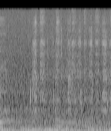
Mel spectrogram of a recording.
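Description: A stylus writing on a tablet in short scratchy strokes, over a low steady hum.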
